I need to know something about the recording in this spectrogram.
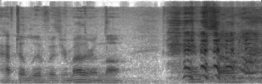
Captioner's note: laughter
